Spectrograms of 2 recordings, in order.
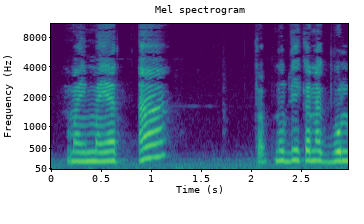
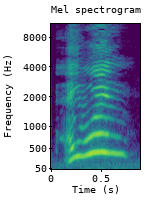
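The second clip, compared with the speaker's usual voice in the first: loud protest; 8 semitones higher, 7 dB louder than usual. Acted. Child crying out to mother.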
